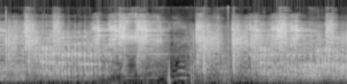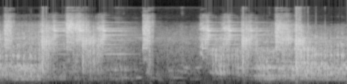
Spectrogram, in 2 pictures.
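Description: A large dinosaur roars and growls loudly.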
